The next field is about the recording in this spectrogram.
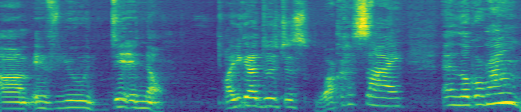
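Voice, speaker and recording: In a New York accent, a woman speaks fairly slowly with a fairly high pitch. Her tone is animated, with very wide pitch swings. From Brooklyn, New York. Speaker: vlogger. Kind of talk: casual vlog talk. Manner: animated, repetitive.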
